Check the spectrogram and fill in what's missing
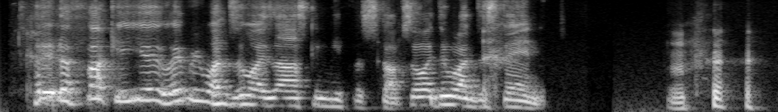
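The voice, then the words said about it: Australian accent. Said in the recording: “you probably don't hear an Aussie accent there very often ... I don't hear Aussie accents too often”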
